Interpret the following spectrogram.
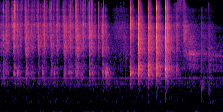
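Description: Plastic syringe tip clicking and scraping against the sides of a small plastic medicine cup while stirring liquid medicine into water. A run of light clicks, a few a second, growing louder for a moment a little before the end.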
